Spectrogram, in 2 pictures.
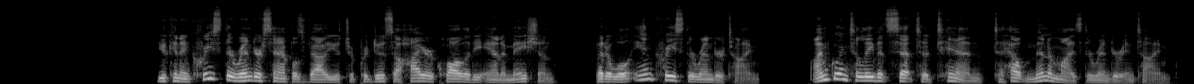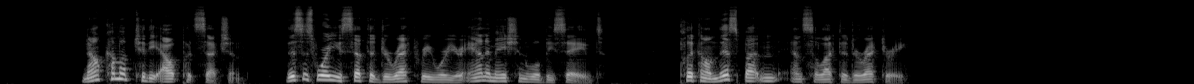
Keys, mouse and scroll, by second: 1.1 click, 19.1 click.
